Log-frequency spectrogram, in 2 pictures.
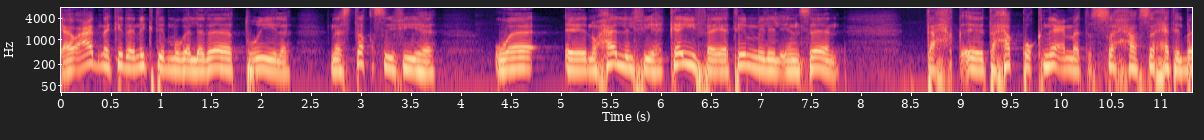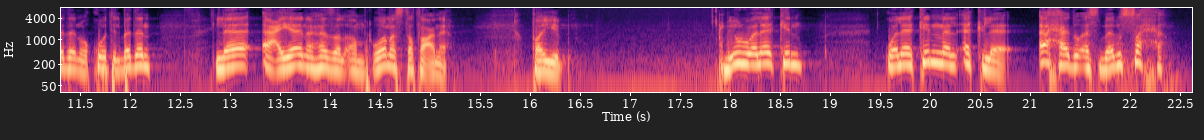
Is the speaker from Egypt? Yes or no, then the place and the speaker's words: yes; Egypt; أو اللي هو المشهور عندنا في مصر اسم السكر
